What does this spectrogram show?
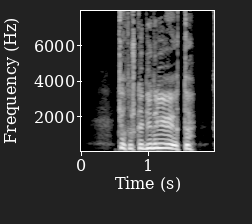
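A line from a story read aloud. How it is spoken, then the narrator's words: Moaning, young wizard. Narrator (Russian): стонал юный волшебник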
